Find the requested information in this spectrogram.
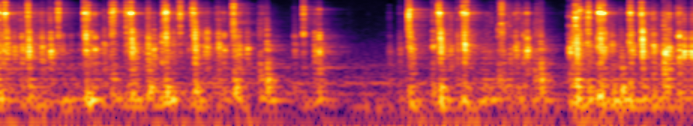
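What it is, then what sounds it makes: Plastic mechanical keyboard. Fast two-handed fingertip typing on an RGB-lit black mechanical keyboard with plastic keycaps produces a rapid stream of bright, crisp clicks and clacks with almost no low end. The typing breaks off into a brief near-silent pause about halfway through, then resumes at the same quick pace, with a short dip before a final dense burst of keystrokes.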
